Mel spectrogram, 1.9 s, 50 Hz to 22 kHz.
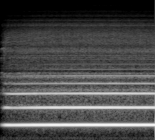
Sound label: ALTO BON, India Winds; E-MU Producer Series Vol. 7 – Old World Instruments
